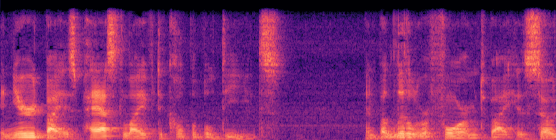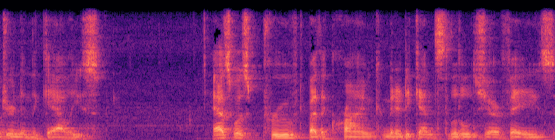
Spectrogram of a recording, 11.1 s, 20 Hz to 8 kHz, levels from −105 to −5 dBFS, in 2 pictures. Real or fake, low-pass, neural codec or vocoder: real; 7.2 kHz; none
